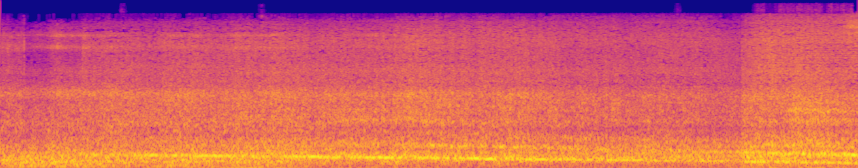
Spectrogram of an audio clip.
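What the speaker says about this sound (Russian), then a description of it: "Старые московские вагоны ходят" Old Moscow metro train cars rumble loudly into the station with a steady roar and a slowly falling whine, building steadily over several seconds.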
